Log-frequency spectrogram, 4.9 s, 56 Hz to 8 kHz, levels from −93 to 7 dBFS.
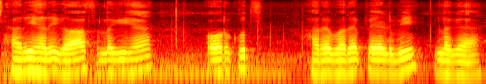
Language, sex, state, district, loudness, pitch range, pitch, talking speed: Hindi, male, Uttar Pradesh, Saharanpur, -17 LUFS, 115-125 Hz, 120 Hz, 150 wpm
